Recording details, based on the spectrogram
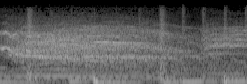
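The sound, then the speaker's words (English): A live concert crowd screams loudly and continuously, a dense wall of shrieking voices over a band playing bass notes and sharp drum hits underneath. “That audience is just screaming their lungs out because this guy knows how to deliver a show.”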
